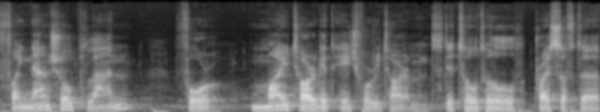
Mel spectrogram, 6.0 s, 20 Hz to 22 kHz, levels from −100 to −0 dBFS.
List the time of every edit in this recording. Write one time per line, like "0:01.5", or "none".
0:04.3

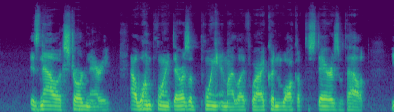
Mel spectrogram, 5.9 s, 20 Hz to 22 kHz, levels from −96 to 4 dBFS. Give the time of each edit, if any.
0:01.8

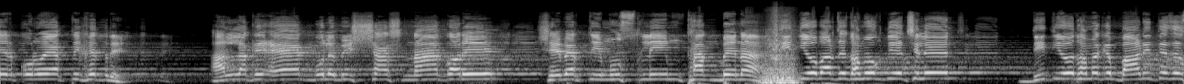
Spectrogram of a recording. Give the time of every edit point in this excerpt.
0:07.7

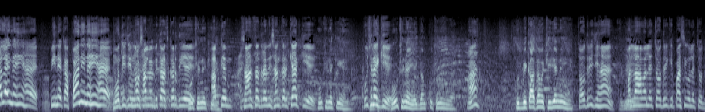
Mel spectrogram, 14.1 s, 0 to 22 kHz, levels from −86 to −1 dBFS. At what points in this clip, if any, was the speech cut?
0:02.2
0:11.5

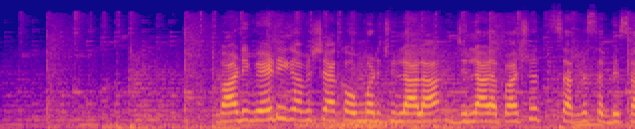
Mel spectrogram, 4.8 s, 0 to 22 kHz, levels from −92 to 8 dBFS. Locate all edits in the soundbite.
0:01.3

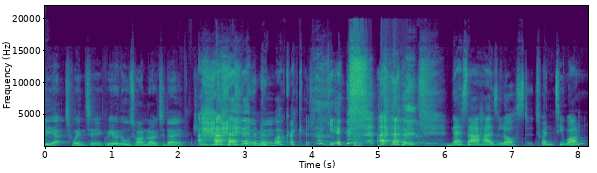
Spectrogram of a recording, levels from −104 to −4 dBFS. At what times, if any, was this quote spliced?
0:02.1

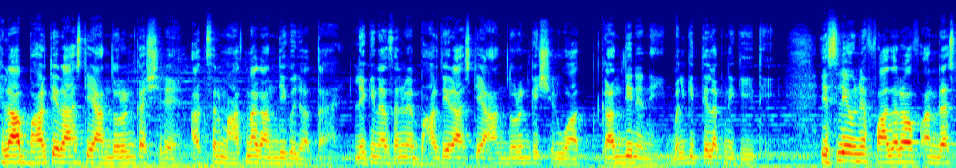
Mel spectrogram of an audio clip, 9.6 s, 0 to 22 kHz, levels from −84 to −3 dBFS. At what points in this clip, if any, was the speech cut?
none

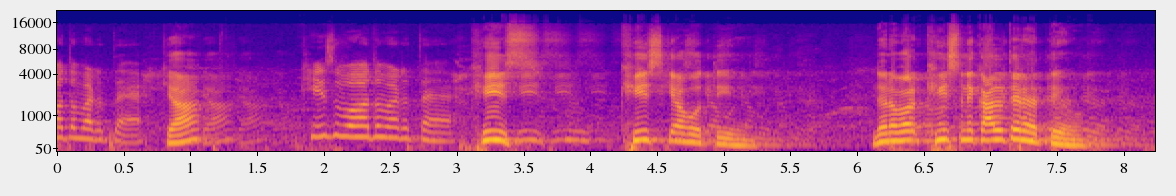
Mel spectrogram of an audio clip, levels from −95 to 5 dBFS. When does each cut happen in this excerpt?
none

